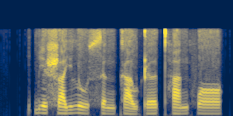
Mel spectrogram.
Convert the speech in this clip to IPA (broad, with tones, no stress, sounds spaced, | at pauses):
ɓ i˧˥ ʂ a˧˥ j l u˨˩˦ s ə˨˩˦ ŋ k a˨˩˨ w ʈ əː˧˥ t̪ʰ a˧˥ n f ɔ˧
